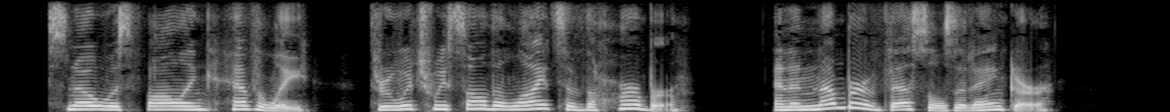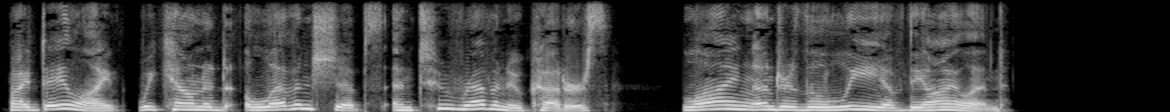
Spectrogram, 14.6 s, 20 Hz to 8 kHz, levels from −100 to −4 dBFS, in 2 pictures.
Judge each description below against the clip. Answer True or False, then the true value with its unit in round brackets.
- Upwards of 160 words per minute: False (150 wpm)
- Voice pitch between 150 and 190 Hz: False (225 Hz)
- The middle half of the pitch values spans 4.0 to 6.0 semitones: True (4.3 semitones)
